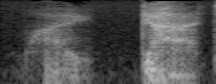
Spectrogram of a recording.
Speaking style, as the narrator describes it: Reich whispered

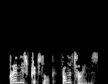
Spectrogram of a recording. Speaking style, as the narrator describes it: said brightly

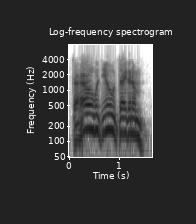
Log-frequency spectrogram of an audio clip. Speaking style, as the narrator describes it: Foyle shouted

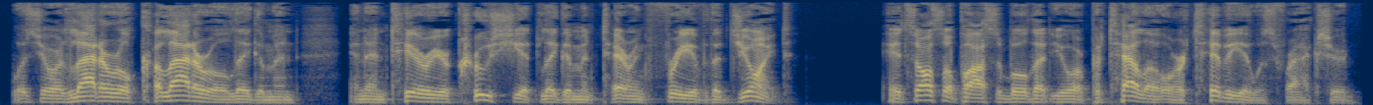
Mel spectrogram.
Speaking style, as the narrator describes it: Butters said, his voice tight with fear and adrenaline

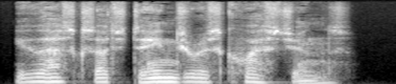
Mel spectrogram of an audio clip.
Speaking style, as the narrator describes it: she breathed

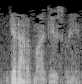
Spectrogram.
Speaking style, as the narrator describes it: he said, and in a quiet voice

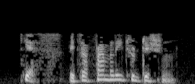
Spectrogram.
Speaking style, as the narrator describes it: Susan snapped

